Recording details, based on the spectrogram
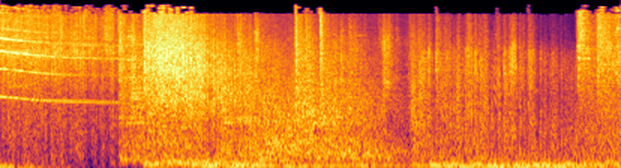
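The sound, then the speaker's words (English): A loud explosion sound effect erupts after a brief tonal lead-in, followed by a sustained roaring, rumbling blast with crackling debris that stays intense for several seconds. “Hit the deck and take cover from earth-shattering, ear-splitting explosions.”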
